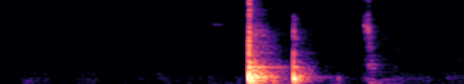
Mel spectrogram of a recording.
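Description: An aluminium drink can being set down on a table: a sharp knock, a second one a quarter second later and a faint tap near the end.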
